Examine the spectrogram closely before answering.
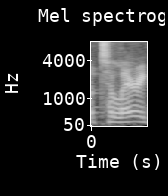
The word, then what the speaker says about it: Tulare: we took which is really unfortunate you know Tulare County is how it's pronounced actually but the Tulare County we are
